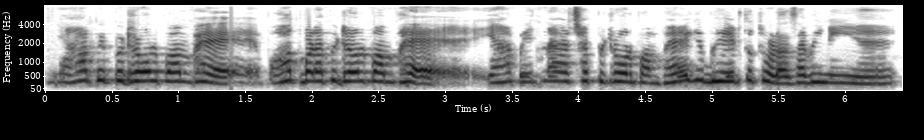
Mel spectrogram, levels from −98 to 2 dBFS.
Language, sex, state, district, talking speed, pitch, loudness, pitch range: Hindi, female, Jharkhand, Sahebganj, 225 wpm, 320 Hz, -14 LUFS, 280-330 Hz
